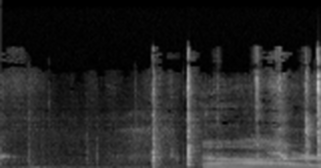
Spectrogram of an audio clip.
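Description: Two light clicks about a second in, from a small cardboard box being handled, then a man's voice begins a long, drawn-out word near the end.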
